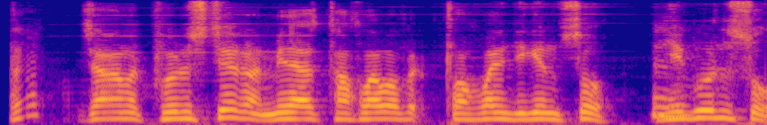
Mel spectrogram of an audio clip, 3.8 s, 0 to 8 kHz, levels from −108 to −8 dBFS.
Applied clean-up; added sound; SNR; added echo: neural mask model DeepFilterNet 3.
